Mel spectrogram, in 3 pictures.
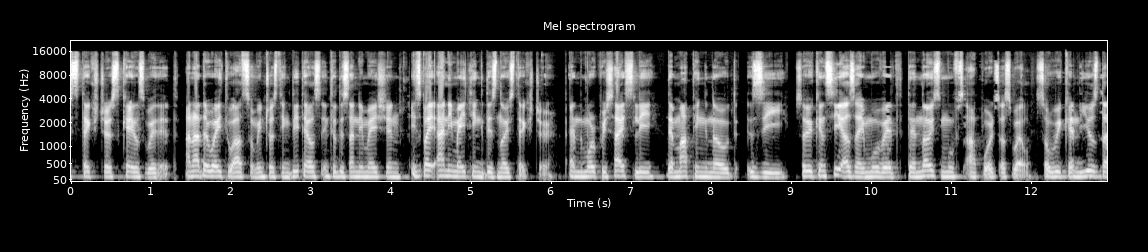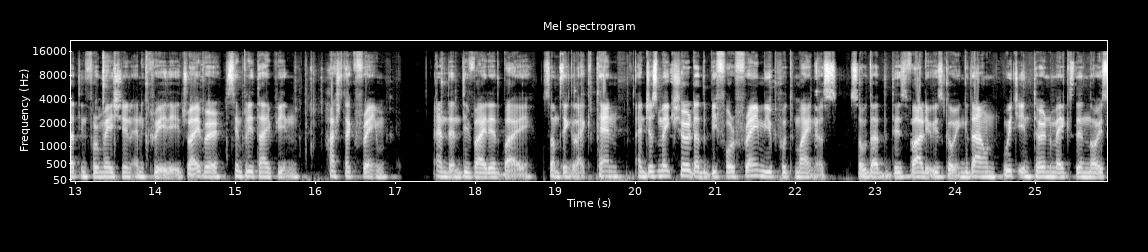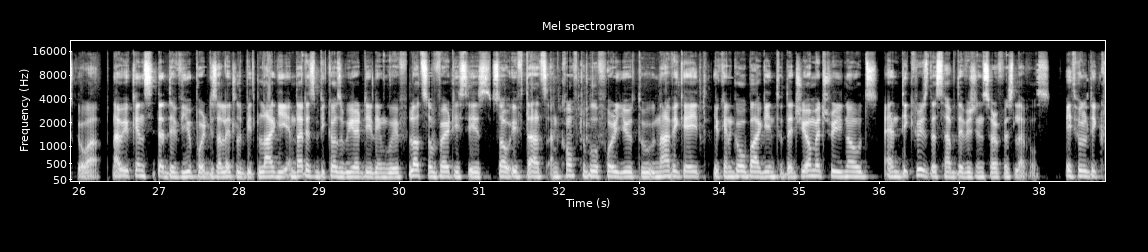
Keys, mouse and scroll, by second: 3.9 middle click, 4.2-4.8 drag, 4.8 g, 5.8 click, 6.2-6.7 middle drag, 6.7-8.4 scroll up 2, 9.0-10.4 shift+drag, 12.0-14.7 drag, 14.9 BackSpace, 19.9-22.7 drag, 26.3 click, 29.1-29.8 drag, 31.0 click, 31.9 a, 32.0 a, 32.2 KP_Decimal, 33.3 click, 33.7 a, 33.9-35.1 scroll up 5, 37.2-38.8 drag.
